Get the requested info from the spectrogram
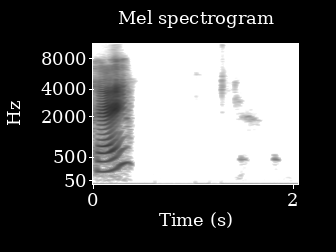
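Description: A short spoken word at the start, then near silence with a few faint clicks.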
